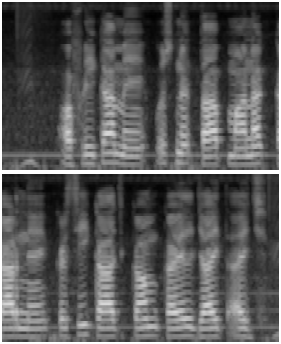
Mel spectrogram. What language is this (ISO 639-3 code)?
mai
